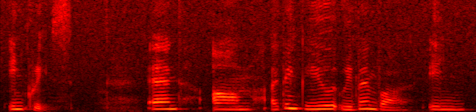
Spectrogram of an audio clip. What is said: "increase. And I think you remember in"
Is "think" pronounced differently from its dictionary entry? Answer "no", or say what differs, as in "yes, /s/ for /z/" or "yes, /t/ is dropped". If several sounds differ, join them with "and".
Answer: yes, /t/ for /θ/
